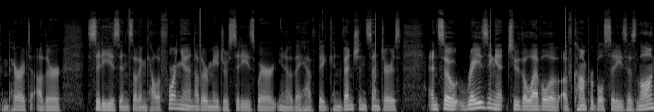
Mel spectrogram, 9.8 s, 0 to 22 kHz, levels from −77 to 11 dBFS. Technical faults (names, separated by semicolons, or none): bit error spike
